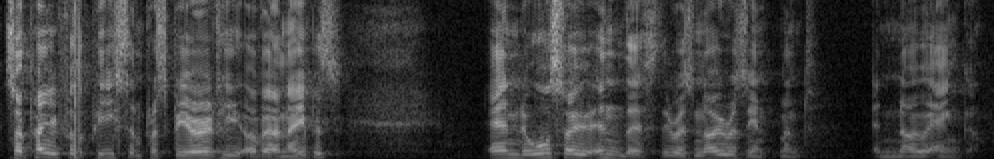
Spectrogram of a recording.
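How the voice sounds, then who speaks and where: A man's voice: fairly high pitch, normal speed, fairly bright tone. A man preaching a sermon at a microphone, earnest, repeating key phrases for emphasis and often restarting his sentences. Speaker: pastor.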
